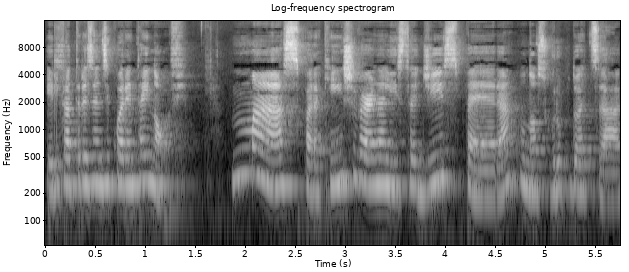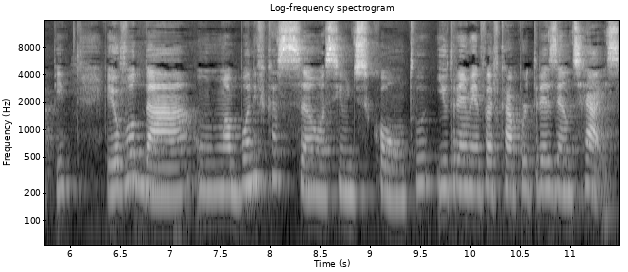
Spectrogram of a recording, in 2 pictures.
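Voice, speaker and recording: A woman talks in a normal speaking voice at a fairly high pitch. Her pace is moderate and her intonation fairly even. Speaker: visual merchandising consultant and trainer. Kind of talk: live stream Q&A with sales pitch. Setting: Instagram live stream.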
